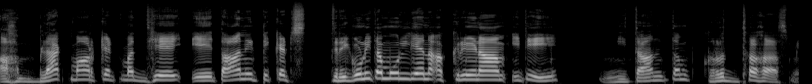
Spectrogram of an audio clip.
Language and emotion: Sanskrit, angry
